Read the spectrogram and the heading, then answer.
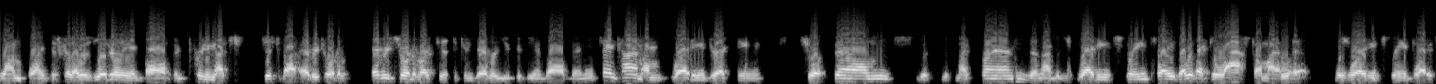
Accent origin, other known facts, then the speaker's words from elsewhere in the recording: Orlando, Florida, United States; I grew up in Orlando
